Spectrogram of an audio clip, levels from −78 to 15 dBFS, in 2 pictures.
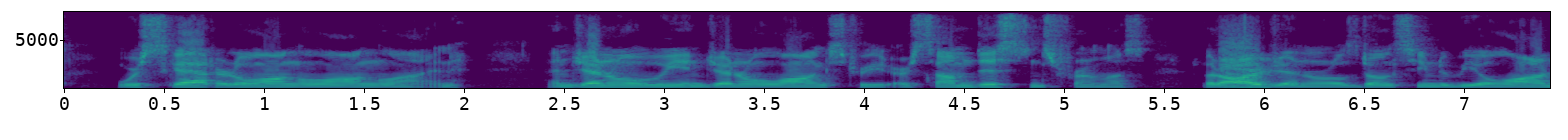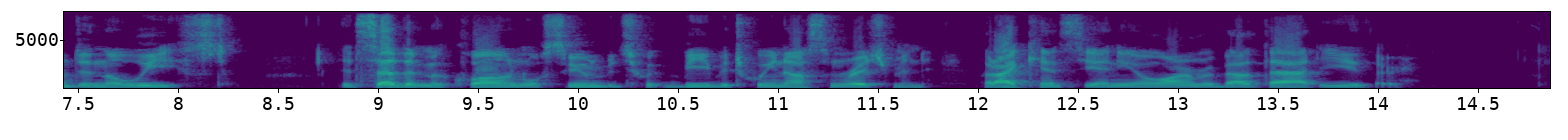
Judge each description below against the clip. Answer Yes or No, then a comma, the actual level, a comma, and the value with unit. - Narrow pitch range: Yes, narrow, 2.3 semitones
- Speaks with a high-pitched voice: No, low, 120 Hz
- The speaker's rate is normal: Yes, average, 195 wpm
